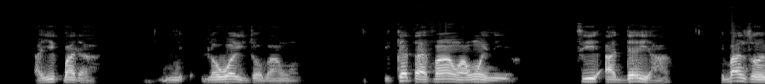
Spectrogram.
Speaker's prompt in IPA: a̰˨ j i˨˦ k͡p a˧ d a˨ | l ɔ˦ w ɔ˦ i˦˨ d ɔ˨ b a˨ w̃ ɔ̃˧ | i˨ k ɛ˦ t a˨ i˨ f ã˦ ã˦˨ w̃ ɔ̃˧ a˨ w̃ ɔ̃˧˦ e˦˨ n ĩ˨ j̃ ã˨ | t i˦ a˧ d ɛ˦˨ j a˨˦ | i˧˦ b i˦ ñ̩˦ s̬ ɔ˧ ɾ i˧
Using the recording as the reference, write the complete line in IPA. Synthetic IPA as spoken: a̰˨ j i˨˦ k͡p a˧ d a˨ | l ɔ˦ w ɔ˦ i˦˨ d͡ʒ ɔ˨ b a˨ w̃ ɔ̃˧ | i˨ k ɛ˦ t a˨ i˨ f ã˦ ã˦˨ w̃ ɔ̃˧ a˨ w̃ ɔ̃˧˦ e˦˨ n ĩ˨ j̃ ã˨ | t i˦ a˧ d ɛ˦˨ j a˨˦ | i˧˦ b a˦ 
